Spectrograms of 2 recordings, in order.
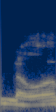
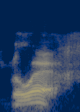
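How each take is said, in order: First: It ends in a plain vowel sound. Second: It ends in a throaty 'ch' sound. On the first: This is the English way of saying it. The speaker calls it wrong. "Noah is not Noah" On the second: This is the original Hebrew way of saying it. The speaker calls it right. "but it's Noah"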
